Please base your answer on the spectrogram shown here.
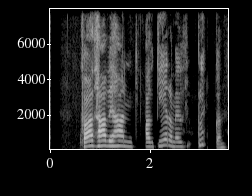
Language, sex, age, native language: Icelandic, male, 11, Icelandic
